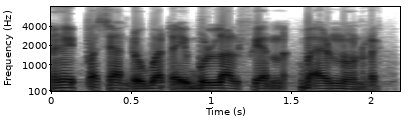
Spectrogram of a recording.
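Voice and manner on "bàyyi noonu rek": usual speaking voice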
